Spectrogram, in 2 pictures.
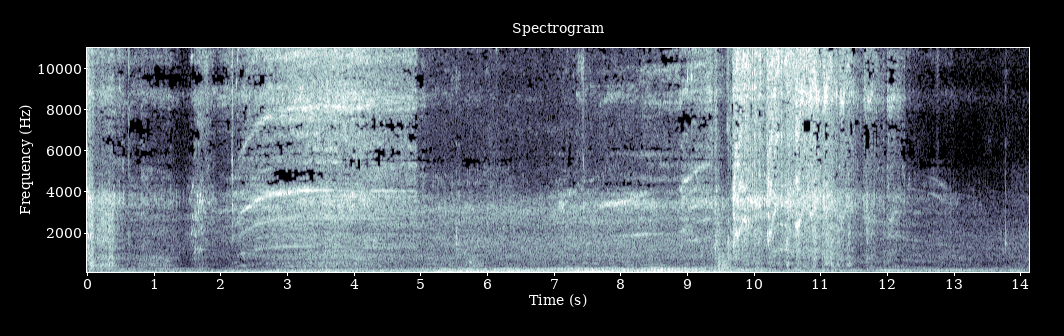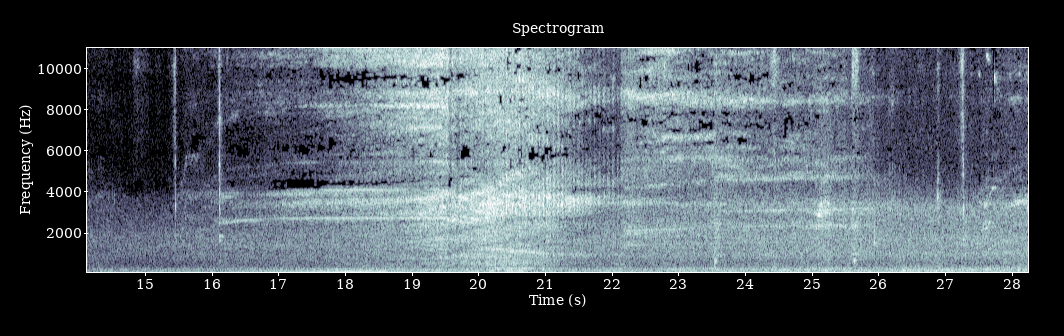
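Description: Tyres of a remote-control car whir on a rubber track.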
